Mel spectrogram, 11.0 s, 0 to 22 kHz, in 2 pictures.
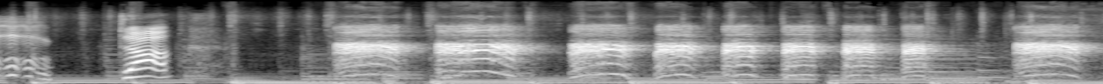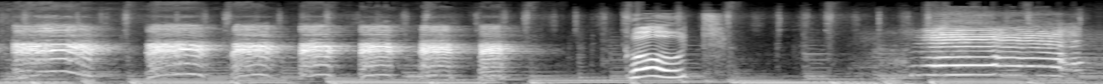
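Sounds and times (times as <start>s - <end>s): background music with low notes: 0.0s - 11.0s
duck quacking: 1.7s - 8.2s.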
